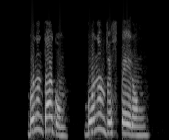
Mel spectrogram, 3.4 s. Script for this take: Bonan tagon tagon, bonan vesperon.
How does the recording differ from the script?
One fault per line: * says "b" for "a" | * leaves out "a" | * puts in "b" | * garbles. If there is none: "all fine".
* leaves out "tagon"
